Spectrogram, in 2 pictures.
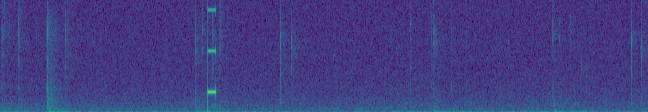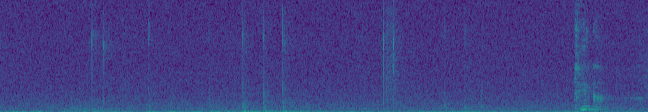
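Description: Computer keyboard keys are tapped while entering numbers into an Excel spreadsheet, producing sparse, quiet clicks spread over a faint room background, with one sharper louder click standing out early.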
